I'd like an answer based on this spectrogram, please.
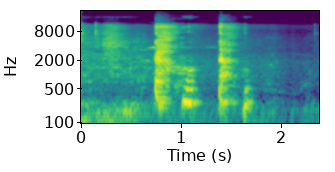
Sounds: Throat clearing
